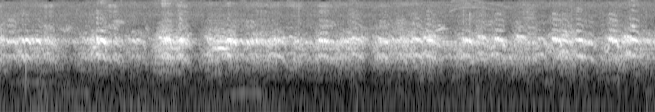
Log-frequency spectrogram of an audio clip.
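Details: Many Carmine bee-eaters calling together at their cliff nesting colony, a steady wash of overlapping burry, chattering notes with slightly louder bursts every half second or so.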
